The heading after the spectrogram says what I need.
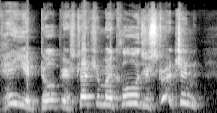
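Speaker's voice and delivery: loud high protest, climbing; indignant yelp. Acted. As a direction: squeal about the clothes being stretched. Tatsuomi complains being dragged.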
